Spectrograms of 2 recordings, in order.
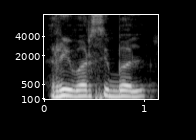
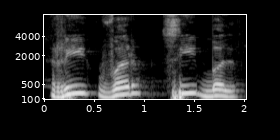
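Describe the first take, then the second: First: Said in the usual way. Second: reversible stretched very slowly, syllable by syllable; very slow sounding out. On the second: Shown as a demonstration. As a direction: spell out reversible slowly as a teacher. (Reversible बहुत धीरे, अक्षर-अक्षर खींचकर) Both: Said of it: "तो पूरी meaning बन गई".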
